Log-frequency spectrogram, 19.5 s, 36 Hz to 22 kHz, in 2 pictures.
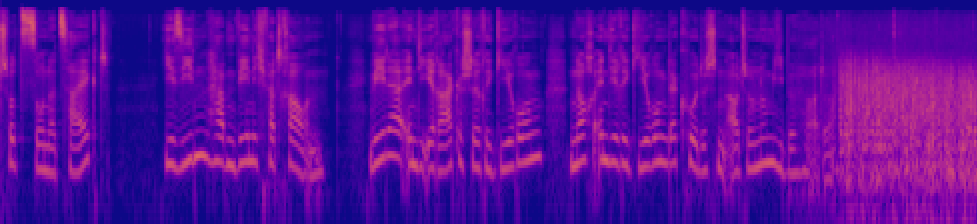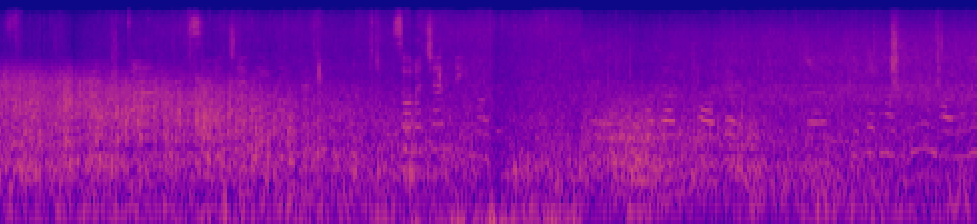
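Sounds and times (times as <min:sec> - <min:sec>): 
speech: 0:00.0 - 0:10.0, 0:16.5 - 0:18.8
wind noise: 0:06.8 - 0:19.5
low rumbling thunder: 0:08.1 - 0:19.5
steady dense rain: 0:08.3 - 0:19.5.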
